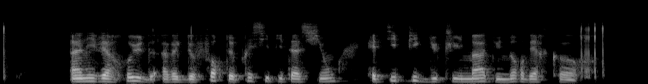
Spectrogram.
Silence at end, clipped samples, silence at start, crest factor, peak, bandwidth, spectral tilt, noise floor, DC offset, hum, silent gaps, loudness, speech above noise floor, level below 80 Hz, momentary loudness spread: 0.55 s; under 0.1%; 0.7 s; 20 dB; -10 dBFS; 7.6 kHz; -5 dB/octave; -77 dBFS; under 0.1%; none; none; -29 LUFS; 49 dB; -70 dBFS; 10 LU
